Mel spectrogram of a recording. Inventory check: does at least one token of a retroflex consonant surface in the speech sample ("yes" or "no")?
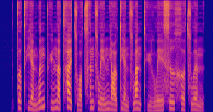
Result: no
